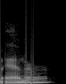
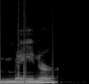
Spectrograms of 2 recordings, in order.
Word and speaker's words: Manor: And then once we get past Manor, I have been told I was mispronouncing it previously when I called it Manor. My understanding, it is properly pronounced Manor.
